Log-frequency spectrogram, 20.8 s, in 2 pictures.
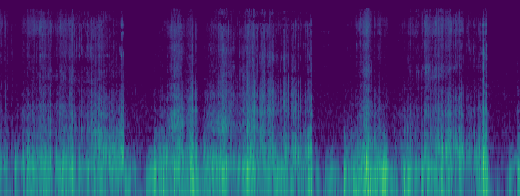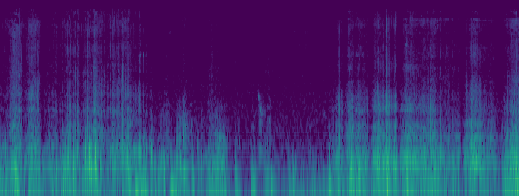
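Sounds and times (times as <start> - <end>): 
sponge rubbed and squished: 0.0 - 6.3, 7.0 - 9.8, 10.4 - 13.6, 17.0 - 20.7.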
